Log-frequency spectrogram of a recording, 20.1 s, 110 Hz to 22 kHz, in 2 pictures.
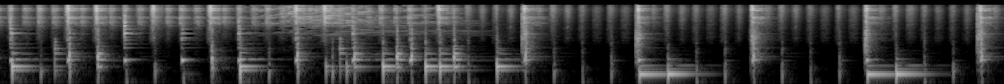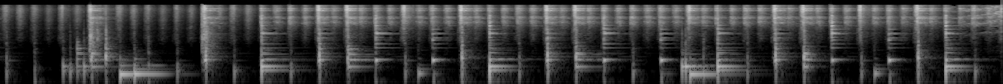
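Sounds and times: fast percussion drum loop: 0.0s - 20.0s.

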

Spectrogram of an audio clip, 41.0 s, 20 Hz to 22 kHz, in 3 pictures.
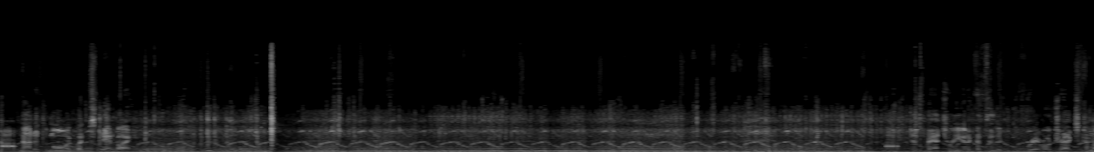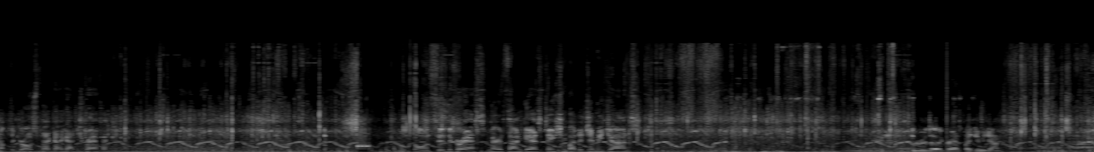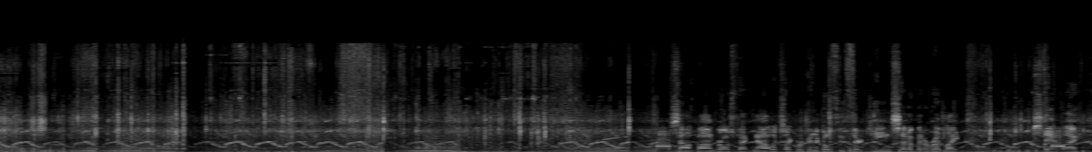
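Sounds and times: car engine and road noise: 0.0s - 41.0s
police siren yelping: 0.0s - 41.0s.

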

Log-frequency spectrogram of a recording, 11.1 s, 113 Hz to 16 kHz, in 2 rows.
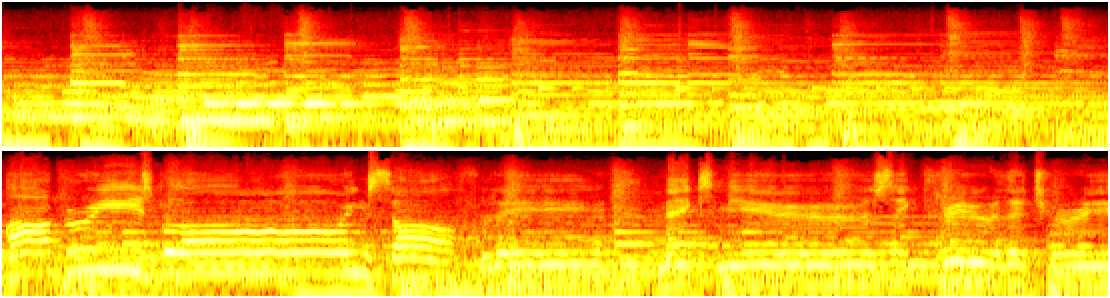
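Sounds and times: instrumental country music: 0.0s - 11.0s.

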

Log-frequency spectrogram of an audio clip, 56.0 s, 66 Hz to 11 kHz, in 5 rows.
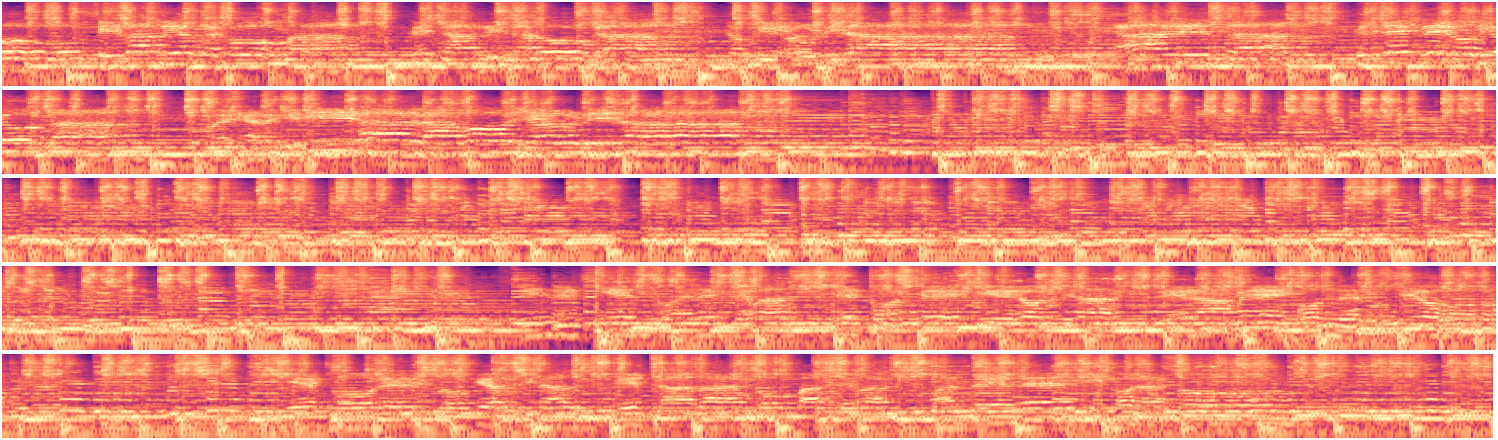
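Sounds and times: bass drum beaten: 0.0s - 37.4s, 38.0s - 56.0s
guitars strummed: 0.0s - 56.0s
man singing: 0.0s - 56.0s
rattling percussion: 0.0s - 56.0s.

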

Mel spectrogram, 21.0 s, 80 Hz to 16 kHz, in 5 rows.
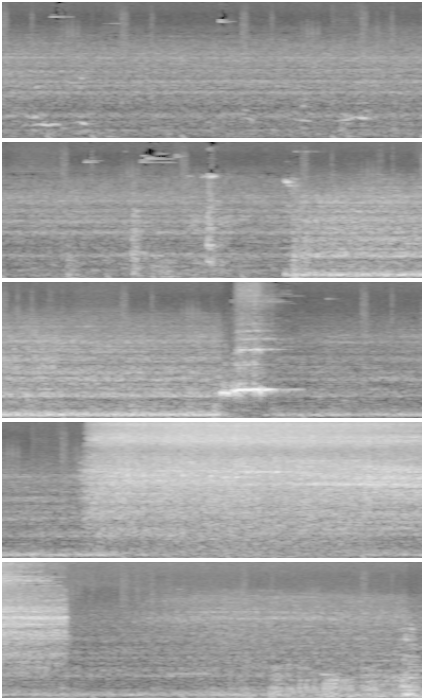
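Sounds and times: steam locomotive blowing off steam: 0.0s - 21.0s
rising whistle-like note: 5.0s - 21.0s
hiss of escaping steam: 13.3s - 20.8s.

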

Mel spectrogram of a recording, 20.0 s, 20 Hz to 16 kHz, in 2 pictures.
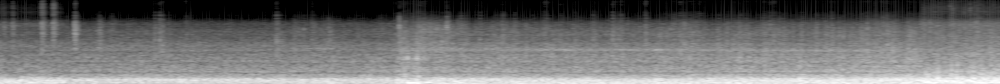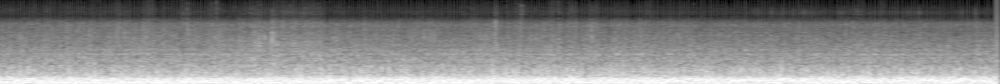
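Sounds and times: aircraft engine and airflow roar: 0.0s - 20.0s.

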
